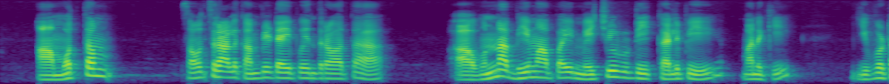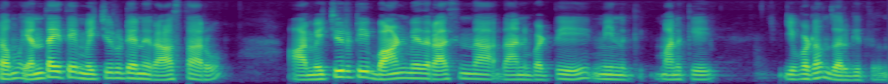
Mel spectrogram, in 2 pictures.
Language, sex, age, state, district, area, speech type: Telugu, male, 30-45, Andhra Pradesh, Krishna, urban, spontaneous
